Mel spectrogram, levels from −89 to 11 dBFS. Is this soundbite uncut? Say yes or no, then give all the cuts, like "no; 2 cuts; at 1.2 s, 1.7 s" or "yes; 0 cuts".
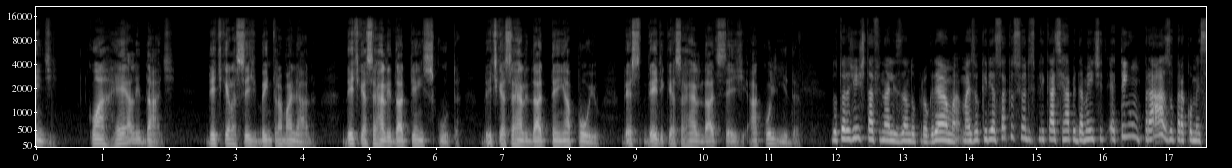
yes; 0 cuts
